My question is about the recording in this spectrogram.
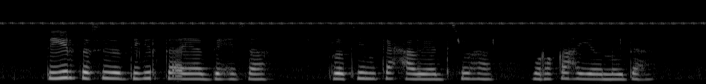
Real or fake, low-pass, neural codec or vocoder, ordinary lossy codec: real; 7.2 kHz; none; none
